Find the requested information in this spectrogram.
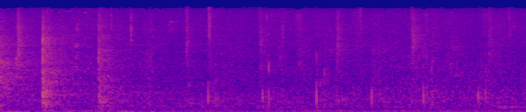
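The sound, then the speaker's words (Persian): Footsteps of someone coming down the stairs: a series of faint, soft thuds, irregularly spaced, over a quiet background. “داره از پله ها میاد”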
